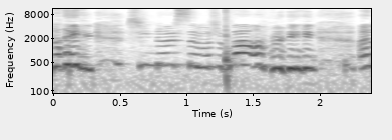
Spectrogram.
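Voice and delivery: overwhelmed fan, tearful laughing disbelief; laughing while crying. Real, not acted. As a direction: gush through happy tears.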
